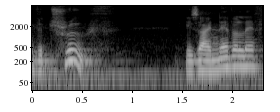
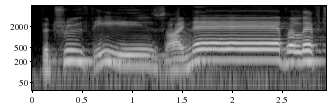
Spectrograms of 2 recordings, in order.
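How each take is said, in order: First: It follows ordinary spoken rhythm and phrasing. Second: It follows the song's melodic rhythm and phrasing. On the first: The phrasing follows the sense of the words. The speaker calls it right. "It should be" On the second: The tune dictates the sense, not the meaning. The speaker calls it wrong. "let's speak the lyric in that rhythm"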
